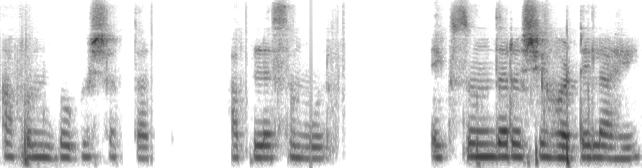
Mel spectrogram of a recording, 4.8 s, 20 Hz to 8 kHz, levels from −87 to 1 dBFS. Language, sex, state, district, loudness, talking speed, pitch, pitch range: Marathi, female, Maharashtra, Dhule, -26 LUFS, 110 wpm, 215 Hz, 210-225 Hz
